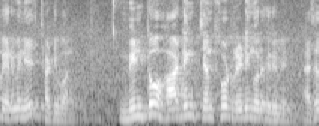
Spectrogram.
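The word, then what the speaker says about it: Chelmsford: चेम्सफोर्ड क्या नाम है? चेम्सफोर्ड, इसके स्पेलिंग में एल आता है, LMS, CHELMS, चेम्स स्पेलिंग, ठीक है, चेम्सफोर्ड।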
